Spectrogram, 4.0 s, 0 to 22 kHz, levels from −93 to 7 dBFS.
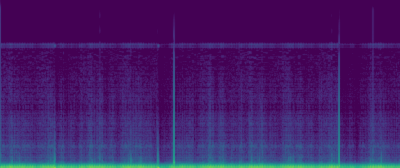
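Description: Input gain set far too high, likely feeding a fast limiter, causes gain pumping throughout, swinging roughly 10 dB, leaving everything squashed. A voltage spike, likely from a plug, switch or static discharge, produces a loud pop from 0.54 to 0.57 s, a double pop from 1.58 to 1.76 s, and another from 3.39 to 3.42 s, each jumping around 20 dB above the sound, which continues underneath.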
